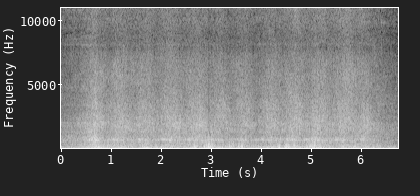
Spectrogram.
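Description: A Pendolino passenger train rushes past a trackside spot, a loud, sustained roar with regular pulsing beats and wind buffeting the microphone.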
